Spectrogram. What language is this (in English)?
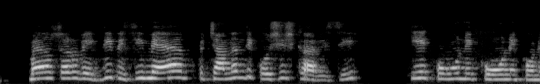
Punjabi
